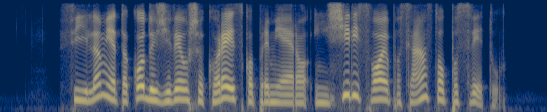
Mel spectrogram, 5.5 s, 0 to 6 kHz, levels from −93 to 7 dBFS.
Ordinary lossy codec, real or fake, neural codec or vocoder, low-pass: none; fake; autoencoder, 48 kHz, 32 numbers a frame, DAC-VAE, trained on Japanese speech; 5.4 kHz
